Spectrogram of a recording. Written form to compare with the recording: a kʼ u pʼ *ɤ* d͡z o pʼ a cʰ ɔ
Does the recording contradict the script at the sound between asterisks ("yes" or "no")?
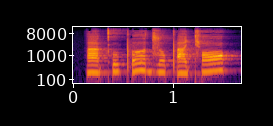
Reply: no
